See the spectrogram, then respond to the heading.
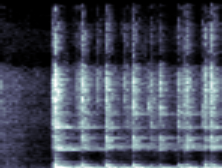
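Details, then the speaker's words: Unvented hot water cylinder service: a hand tap test on the teed-in expansion vessel gives dull, hollow knocks, so it could be waterlogged; its air charge is to be checked with a pump at the top valve. "That sounds more hollow. So that could have water in it."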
